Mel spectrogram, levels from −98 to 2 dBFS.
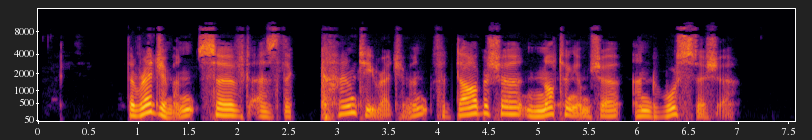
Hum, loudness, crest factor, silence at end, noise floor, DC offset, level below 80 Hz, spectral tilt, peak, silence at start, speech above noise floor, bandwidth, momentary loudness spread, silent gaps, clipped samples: none; -20 LUFS; 18 dB; 0.6 s; -85 dBFS; under 0.1%; -56 dBFS; -4.5 dB/octave; -2 dBFS; 0.9 s; 66 dB; 9.8 kHz; 11 LU; none; under 0.1%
